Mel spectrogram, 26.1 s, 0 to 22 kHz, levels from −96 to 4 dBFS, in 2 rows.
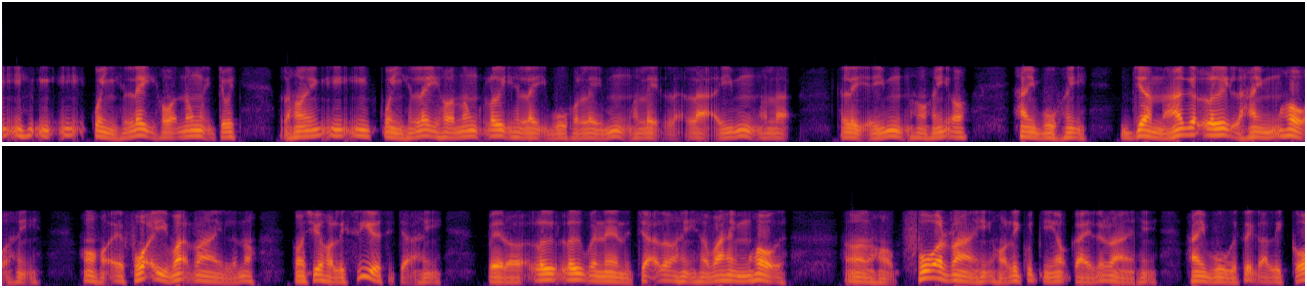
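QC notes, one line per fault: Throughout, Bluetooth CVSD headset codec: the speech is narrowband and muffled, with a granular hiss beneath it, scratchy s sounds and distortion on loud bright syllables. Nothing above 4 kHz survives, and the one-bit adaptive step can't track fast rises, which fits a 64 kbps CVSD link.
22.17 s and 24.35 s, unconcealed Bluetooth headset packet loss: each is an abrupt hole of about 15 ms, after which the speech returns briefly quieter. A few voice packets dropped between headset and phone and were replaced by silence or an idle pattern rather than concealed.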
